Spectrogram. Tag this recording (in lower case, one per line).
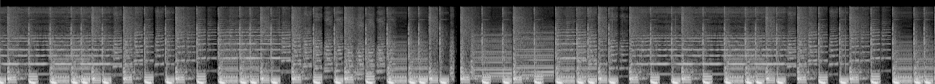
disco
music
